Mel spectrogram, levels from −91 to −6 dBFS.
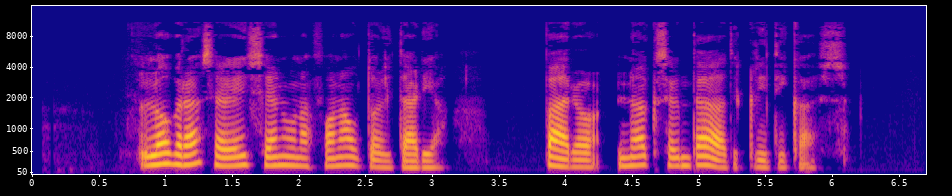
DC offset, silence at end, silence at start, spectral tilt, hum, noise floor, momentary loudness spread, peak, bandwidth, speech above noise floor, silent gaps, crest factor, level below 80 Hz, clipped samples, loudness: under 0.1%; 0.65 s; 0.8 s; -6.5 dB/octave; none; -71 dBFS; 14 LU; -2 dBFS; 11.5 kHz; 50 dB; none; 20 dB; -72 dBFS; under 0.1%; -22 LUFS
